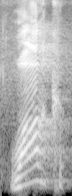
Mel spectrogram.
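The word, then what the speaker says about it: walk: ಬರೆಯೋದಕ್ಕೂ ಉಚ್ಚಾರಕ್ಕೂ ವ್ಯತ್ಯಾಸ ಇರುತ್ತೆ ವಾಕ್ ಅಂತೀರಾ ಕುಡ್ ಅಂತೀರಾ ವುಡ್ ಅಂತೀರಾ ಅಲ್ಲಿ ವಾಕ್ ಅಂದಾಗ ಡಬ್ಲ್ಯೂ ಎಲ್ ಕೆ L silent ಆಗುತ್ತೆ ನೀವು ವಾಕ್ ಅಂತ ಕನ್ನಡದಲ್ಲಿ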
